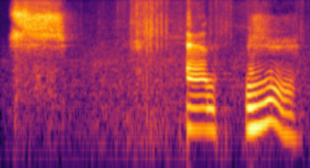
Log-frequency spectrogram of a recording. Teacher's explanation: The next two fricatives, gosh, there's a heck of a lot of fricatives, are produced by taking again the tip of the tongue and bringing it not up to the alveolar ridge, but pointing it right behind the alveolar ridge, right where the alveolar ridge curves up to make the hard palate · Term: post-alveolar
